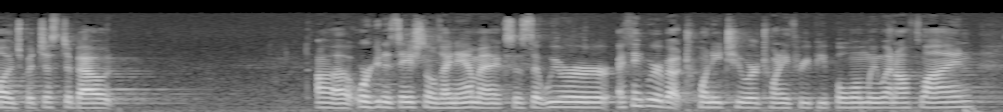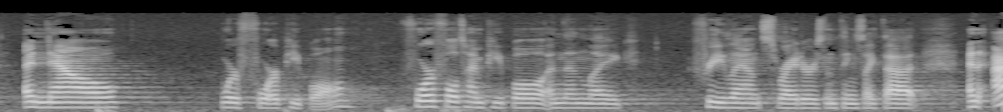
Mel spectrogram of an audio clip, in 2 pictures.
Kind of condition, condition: setting, live audience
